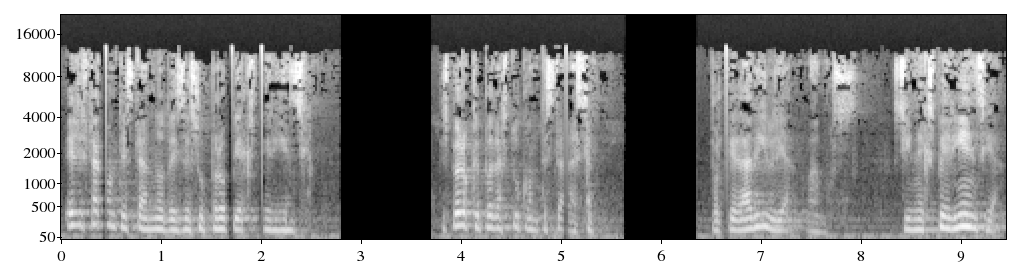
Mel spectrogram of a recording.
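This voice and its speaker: A man preaching a sermon, acting out the characters of the story with animated shifts of voice. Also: sits high, big-room sound. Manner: animated, acts out the blind man and the leaders.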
